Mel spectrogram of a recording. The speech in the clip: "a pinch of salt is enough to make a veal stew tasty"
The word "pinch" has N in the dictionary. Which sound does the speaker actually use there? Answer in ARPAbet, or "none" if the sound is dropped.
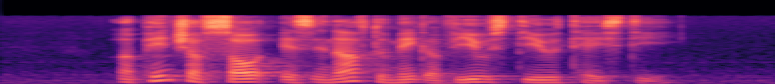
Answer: N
